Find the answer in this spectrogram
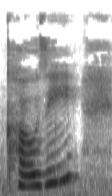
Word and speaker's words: Kosei: this new company and it's called cozy and that's spelled k-o-s-e-i and i'll put their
